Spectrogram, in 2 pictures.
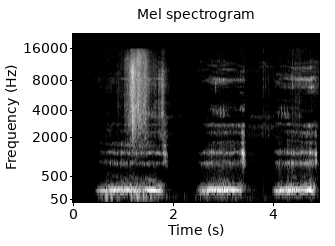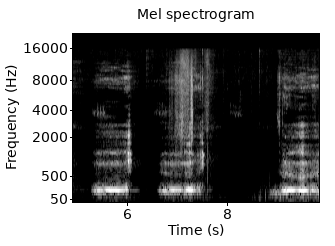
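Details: Hereford yearling bull bellowing to make himself sound grown up: six long, deep, harmonic-rich bellows, each lasting one to one and a half seconds, separated by short pauses of about half a second, with a quiet background.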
